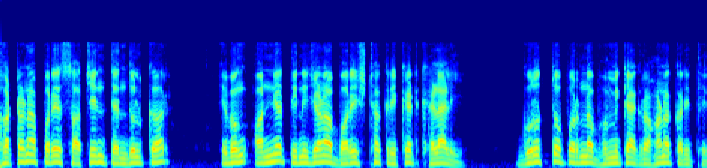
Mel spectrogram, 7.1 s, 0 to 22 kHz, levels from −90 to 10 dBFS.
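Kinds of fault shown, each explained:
No faults are audible in this speech clip. It has passed through G.722 wideband telephone coding at 64 kbit/s, so the sound stops at about 7 kHz or a little above, with nothing heard above that.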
